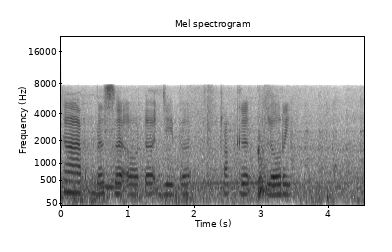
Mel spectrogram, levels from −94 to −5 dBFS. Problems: constant background noise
